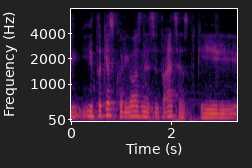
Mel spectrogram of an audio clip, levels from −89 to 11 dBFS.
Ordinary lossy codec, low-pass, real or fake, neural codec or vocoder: MP3, 64 kbps; 7.2 kHz; fake; vocoder, 22.05 kHz, 80 mel bands, WaveNeXt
